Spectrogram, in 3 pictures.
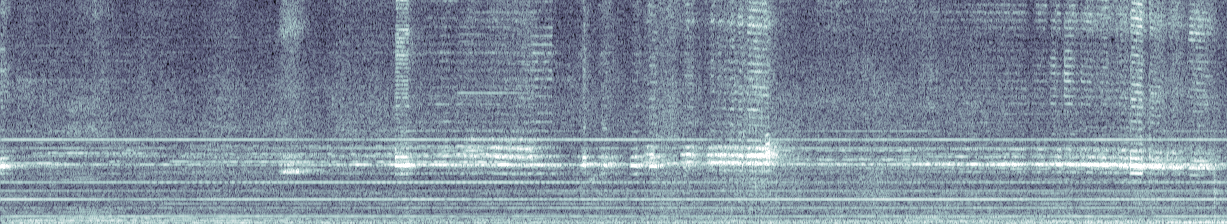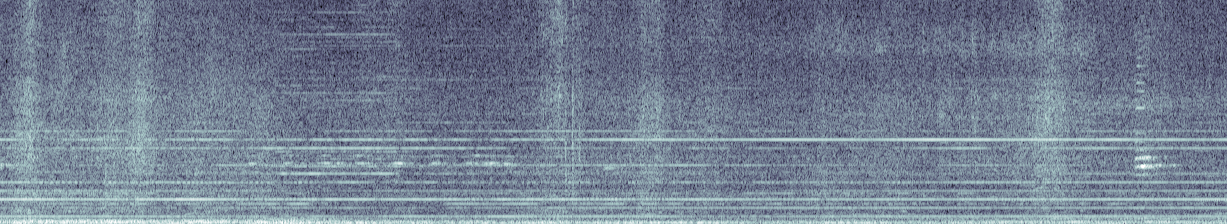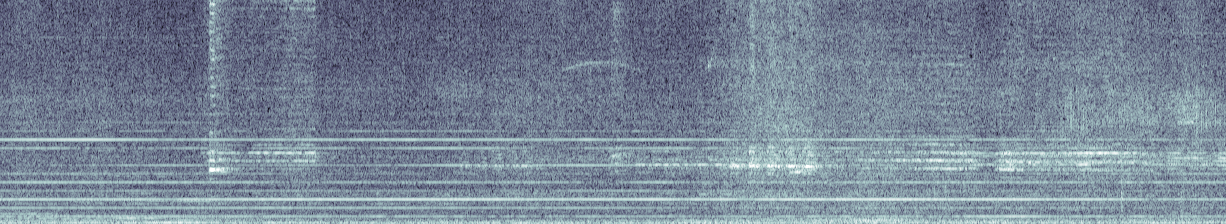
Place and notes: Rijeka, Croatia, Motors Noon - Motors Motors Noon Noon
